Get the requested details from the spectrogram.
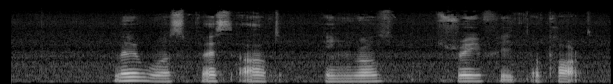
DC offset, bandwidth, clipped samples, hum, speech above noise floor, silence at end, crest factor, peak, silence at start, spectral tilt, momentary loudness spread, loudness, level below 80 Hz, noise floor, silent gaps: under 0.1%; 15.5 kHz; under 0.1%; none; 19 dB; 0 s; 18 dB; -10 dBFS; 0.1 s; -4 dB/octave; 20 LU; -27 LUFS; -74 dBFS; -45 dBFS; none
